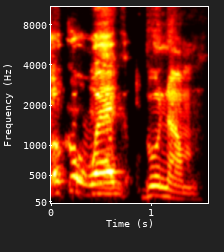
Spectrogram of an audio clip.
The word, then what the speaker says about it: Okwuegbunam: Okwuegbunam.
